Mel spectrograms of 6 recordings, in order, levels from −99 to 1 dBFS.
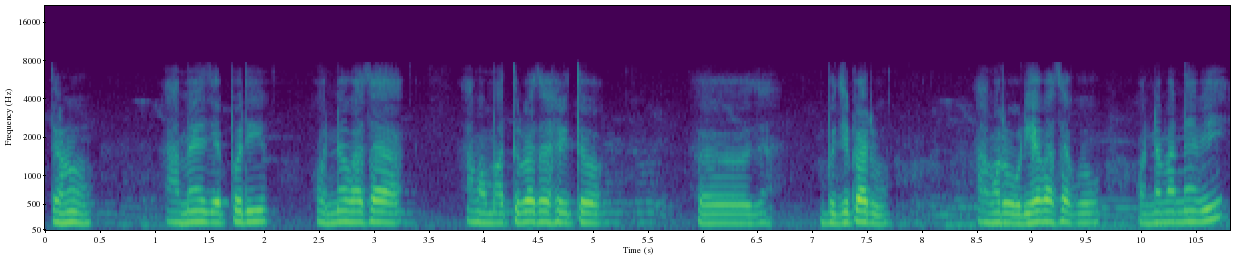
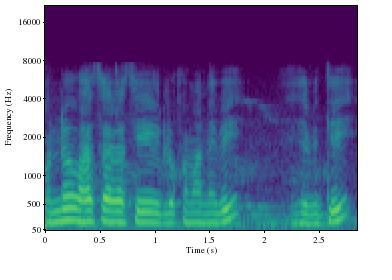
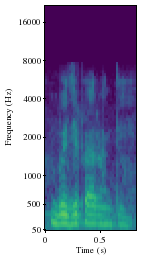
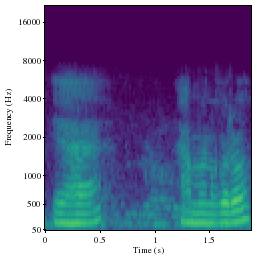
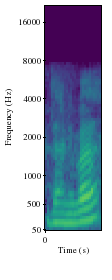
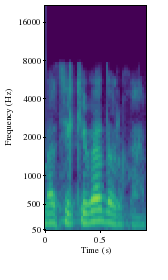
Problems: low volume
